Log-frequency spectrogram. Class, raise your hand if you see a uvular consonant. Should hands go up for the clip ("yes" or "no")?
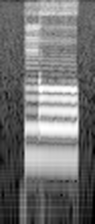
no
